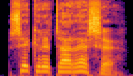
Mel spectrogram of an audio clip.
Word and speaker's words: secretaresse: see how to pronounce secretaresse, or in English, secretary. This is the way we say secretaresse. Secretaresse. There is a light emphasis on the fourth syllable.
